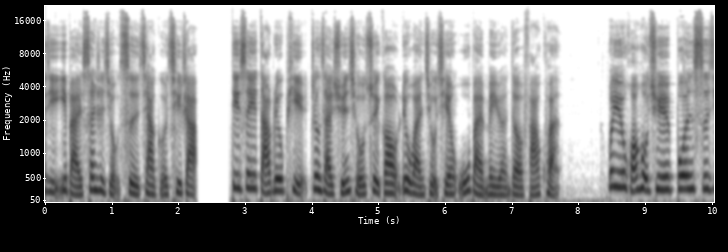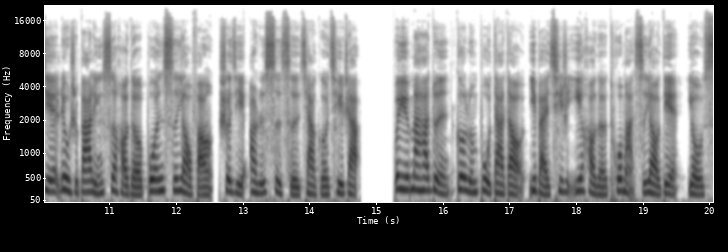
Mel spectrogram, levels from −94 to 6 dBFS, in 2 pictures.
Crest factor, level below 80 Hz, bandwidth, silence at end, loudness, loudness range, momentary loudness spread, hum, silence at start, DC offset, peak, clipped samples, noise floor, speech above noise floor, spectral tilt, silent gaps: 14 dB; -42 dBFS; 20 kHz; 0 s; -16 LUFS; 2 LU; 5 LU; none; 0 s; under 0.1%; -2 dBFS; under 0.1%; -49 dBFS; 34 dB; -4 dB/octave; 2.29-2.75 s, 12.56-12.62 s, 14.77-15.24 s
